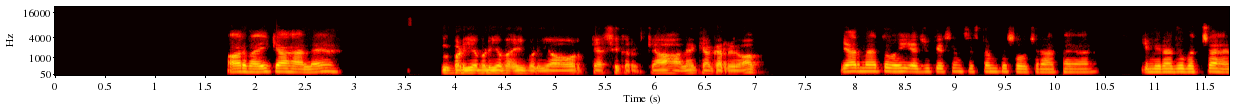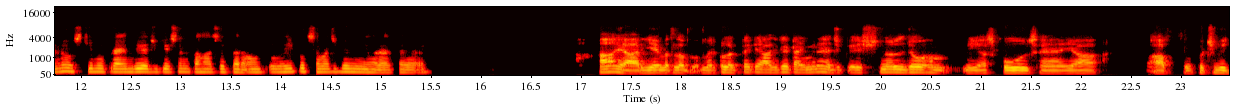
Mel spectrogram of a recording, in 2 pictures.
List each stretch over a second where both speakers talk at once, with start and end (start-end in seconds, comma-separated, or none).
none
